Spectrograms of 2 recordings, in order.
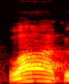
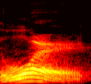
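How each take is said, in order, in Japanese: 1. 母音は普通で、r音化はしていません。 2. 母音はr音化していて、舌を巻いています。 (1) "work でなく" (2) "OR もcheers だから"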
